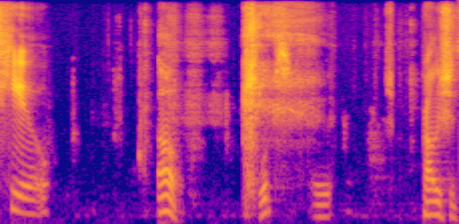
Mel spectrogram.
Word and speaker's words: Hugh: I'm sorry, did you say huge? Because his name is pronounced Hugh.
